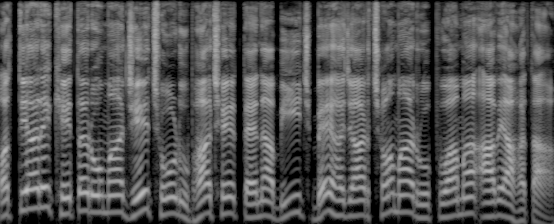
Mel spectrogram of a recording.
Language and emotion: Gujarati, neutral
